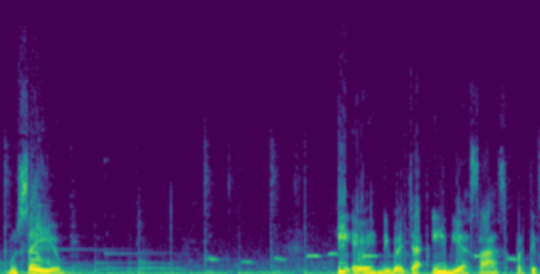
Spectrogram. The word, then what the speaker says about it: museum: EU menyerupai ejaan EU pada bahasa Sunda, contohnya pada kata museum.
